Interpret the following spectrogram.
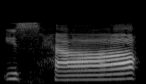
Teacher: अगर आप वक्फ करते हैं तो इसहाक, काफ के ऊपर आपने कलकला करना है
